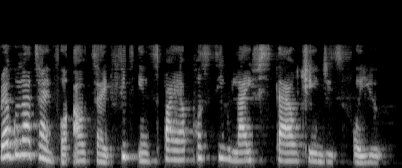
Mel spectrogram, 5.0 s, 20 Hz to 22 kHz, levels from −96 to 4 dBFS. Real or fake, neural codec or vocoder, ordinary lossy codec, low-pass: real; none; none; 7.2 kHz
